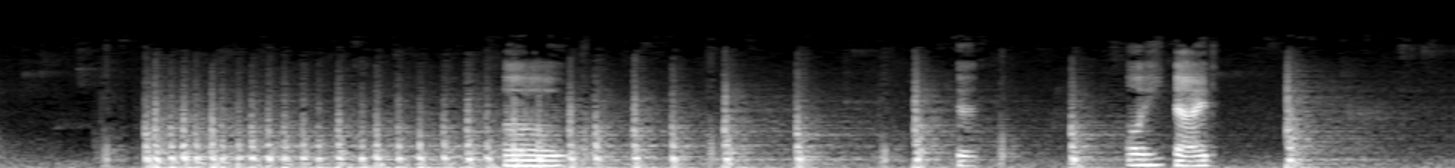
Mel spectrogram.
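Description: A young man talks loudly and with animation into a close microphone.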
